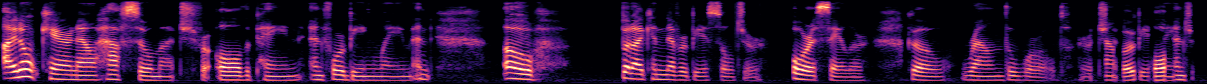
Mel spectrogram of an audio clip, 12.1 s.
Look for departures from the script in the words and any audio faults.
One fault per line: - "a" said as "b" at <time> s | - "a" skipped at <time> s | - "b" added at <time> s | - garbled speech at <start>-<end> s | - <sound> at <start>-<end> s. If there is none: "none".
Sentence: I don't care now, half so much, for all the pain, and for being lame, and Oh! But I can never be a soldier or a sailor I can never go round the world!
- "I can never" skipped at 8.7 s
- garbled speech at 10.8-11.9 s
